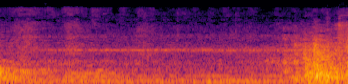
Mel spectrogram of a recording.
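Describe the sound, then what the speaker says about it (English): Something pounding against a locked set of doors and rattling them: a low rumbling, shaking clatter that swells again near the end, with muffled voices faintly in the background. "something pounds against the door and then rattles it"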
